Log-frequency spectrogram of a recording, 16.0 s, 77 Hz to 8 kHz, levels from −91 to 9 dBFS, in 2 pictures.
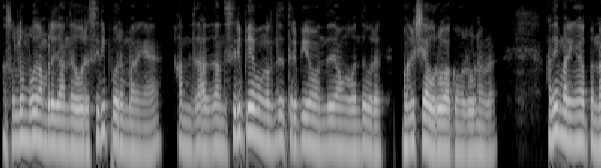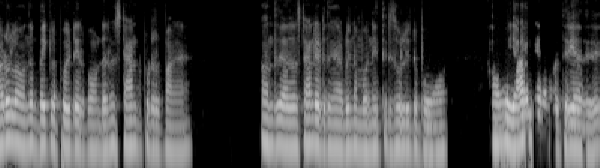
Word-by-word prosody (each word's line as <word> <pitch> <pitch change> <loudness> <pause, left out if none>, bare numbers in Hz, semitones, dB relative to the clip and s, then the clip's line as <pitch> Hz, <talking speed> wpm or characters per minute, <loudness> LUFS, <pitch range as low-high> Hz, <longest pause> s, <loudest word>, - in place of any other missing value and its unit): சொல்லும்போது 175 +1 +1
நம்மளுக்கு 150 -2 +2
அந்த 140 0 -2
ஒரு 130 - +1
சிரிப்பு 200 0 -3
வரும் 145 -4 -2
பாருங்க. 120 -1 -6 0.4
அந்த 135 -2 -6 0.3
அந்த 135 - -7
சிரிப்பையே 205 +2 +5
உங்களால 155 0 -2
திருப்பியும் 150 -1 -1
வந்து 135 +1 -3
அவங்க 135 -1 -4
வந்து 135 +3 -4
ஒரு 125 - -2 0.4
மகிழ்ச்சியா 155 +2 +2
உருவாக்கும் 130 -2 +2
ஒரு 120 - -3
உணர்வ. 120 -2 -5 0.8
அதே 205 - +5
மாரிங்க 165 -2 +2
இப்ப 160 +2 -4
நடுவ்ல 160 +1 +5
வந்து 150 +2 0
பைக்ல 145 0 +2
போயிட்டே 140 0 +3
இருப்போம். 130 0 -5
திடீர்னு 135 +1 -2
ஸ்டாண்டு 140 -2 -3
போட்டு 130 -3 -2
இருப்பாங்க. 120 0 -6 1.2
வந்து 145 -1 -1
அந்த 135 0 +2
ஸ்டாண்டு 150 0 +2
எடுத்துகங்க 135 -1 -2
அப்படின்னு 135 +2 -1
நம்ம 130 0 -1
நிறுத்திட்டு 130 0 -5
சொல்லிட்டு 135 0 -1
போவோம். 120 +1 -2 0.7
அவங்க 150 +1 +4
யாருன்னே 170 +2 +4
நமக்குத் 155 - -9
தெரியாது. 130 -3 +3
140 Hz, 170 wpm, -23 LUFS, 130-155 Hz, 1.2 s, சிரிப்பையே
